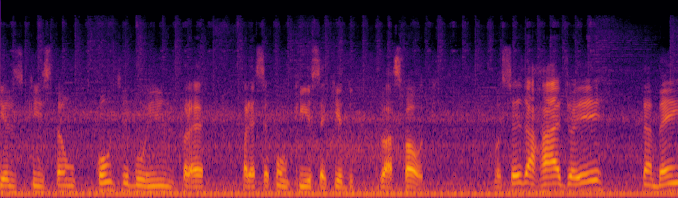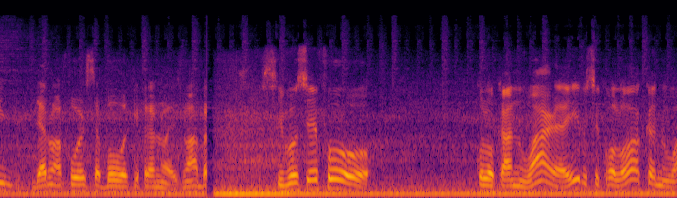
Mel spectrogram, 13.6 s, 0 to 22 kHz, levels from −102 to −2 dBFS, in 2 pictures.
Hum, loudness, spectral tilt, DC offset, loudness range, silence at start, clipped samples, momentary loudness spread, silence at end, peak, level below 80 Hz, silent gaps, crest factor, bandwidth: none; -30 LUFS; -7 dB/octave; under 0.1%; 2 LU; 0 s; under 0.1%; 11 LU; 0 s; -14 dBFS; -52 dBFS; none; 16 dB; 10.5 kHz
